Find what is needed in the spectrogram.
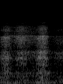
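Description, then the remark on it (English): Breathy panting from a person: a quick pair of heavy, excited breaths swelling and fading in under a second, with no speech. “Heavy breathing ensues.”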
